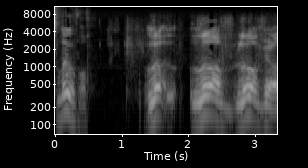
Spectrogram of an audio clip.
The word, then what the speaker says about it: Louisville: not even louisville it's louisville look love louisville like you you got to say it like it's like it's one syllable louisville does muhammad ali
